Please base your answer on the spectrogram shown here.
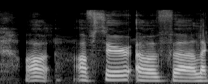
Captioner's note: speaking in French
